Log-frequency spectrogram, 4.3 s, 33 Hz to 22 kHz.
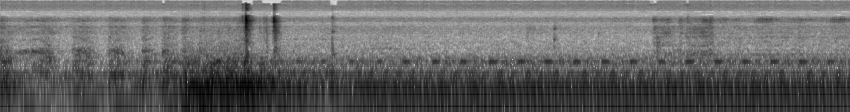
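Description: A 2011 Opel Zafira with a 1.7 diesel engine cranks briefly and catches, then settles into a steady, even diesel idle rumble heard from close by.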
